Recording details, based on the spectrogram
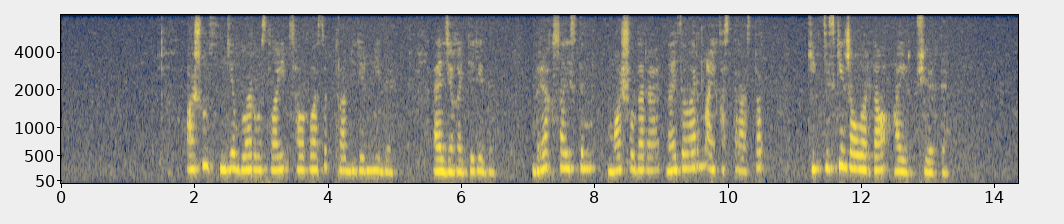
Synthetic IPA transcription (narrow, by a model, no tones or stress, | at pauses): ɑʃuʏst̪ɪnd̪e̞bʊlˠɑɾwo̞səlˠɑjsɑlˠʁəlˠɑsəp̚t̪ʰʊɾɑp̚beɾe̞ɾme̞jd̪ɪ | æld̪e̞qʰɑjt̪eɾe̞d̪ɪ | bɪɾɑqsɑjəst̪əɴmɑrʃəlˠd̪ɑɾənɑjzɑlˠɑɾənɑjqɑst̪ɑɾɑst̪ɑp̚ | kʲʰe̞k̚t̪e̞skʲe̞nʒɑwlˠɑɾd̪ɑɑjəɾəpʒ̥ɪbe̞ɾd̪ɪ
